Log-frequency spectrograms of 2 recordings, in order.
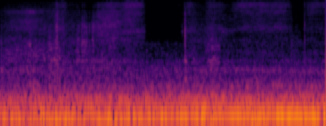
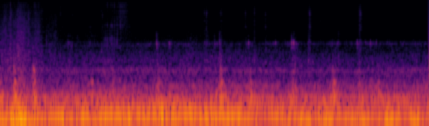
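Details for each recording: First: Nissan Rogue with newly replaced engine, retested over the same parking-lot bumps after the sway bar link not seated tight against the strut, the likely knock cause, was found: only low even road rumble, no front-end clunk; suspension quiet. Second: Nissan Rogue driven just after an engine replacement at another shop, with no mileage on the new engine: dull single knocks at uneven gaps over small bumps under the road rumble; a loose, worn sway bar link.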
